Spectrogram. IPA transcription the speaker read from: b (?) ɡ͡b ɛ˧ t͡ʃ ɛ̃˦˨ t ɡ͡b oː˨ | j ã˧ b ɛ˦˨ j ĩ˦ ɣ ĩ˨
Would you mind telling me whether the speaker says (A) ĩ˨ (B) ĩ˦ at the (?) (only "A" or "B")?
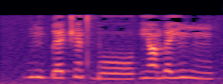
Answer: B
